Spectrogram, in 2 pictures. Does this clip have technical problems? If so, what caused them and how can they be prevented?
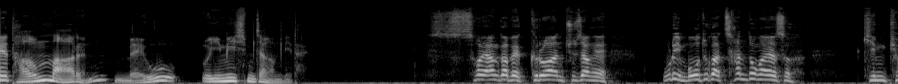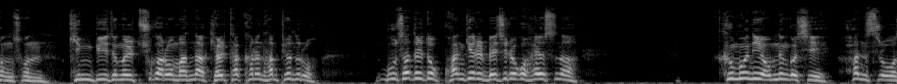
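No, no technical faults can be heard in this speech recording, so nothing needs preventing.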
